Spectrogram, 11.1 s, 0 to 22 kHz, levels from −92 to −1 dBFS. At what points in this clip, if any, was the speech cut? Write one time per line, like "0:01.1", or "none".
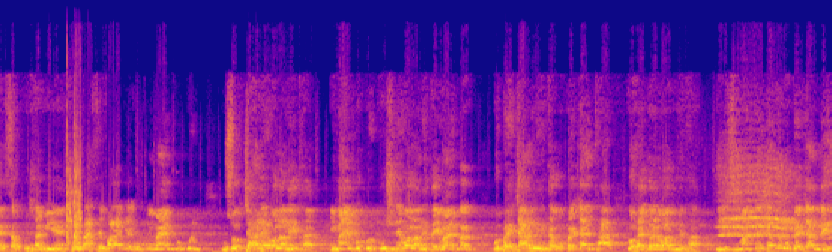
0:00.9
